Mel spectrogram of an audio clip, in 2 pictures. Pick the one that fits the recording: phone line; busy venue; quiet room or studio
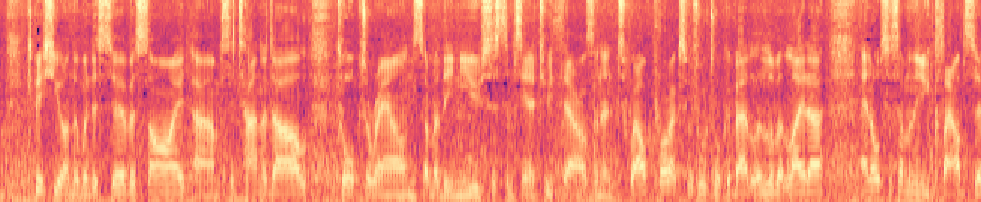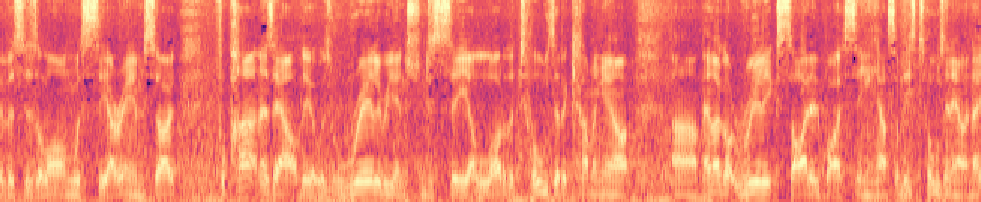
busy venue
